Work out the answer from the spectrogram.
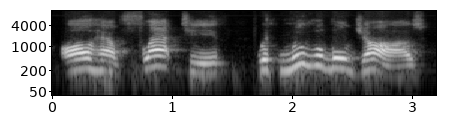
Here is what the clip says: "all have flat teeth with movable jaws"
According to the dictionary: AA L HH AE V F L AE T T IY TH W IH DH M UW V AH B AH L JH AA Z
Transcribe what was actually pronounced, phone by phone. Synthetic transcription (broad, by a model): AA L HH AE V F L AE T T IY TH W IH DH M UW V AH B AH L JH AA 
